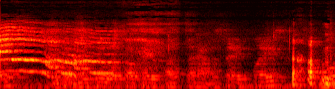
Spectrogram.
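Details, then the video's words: Seven-month-old blue-eyed white Persian kitten, male, crying for his mother in a Denver hotel room: a long descending whining cry, then short broken cries, with a woman reassuring him and music behind. "A Persian Kitten cries non-stop. He makes puppy's sound."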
